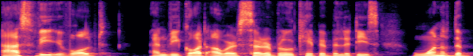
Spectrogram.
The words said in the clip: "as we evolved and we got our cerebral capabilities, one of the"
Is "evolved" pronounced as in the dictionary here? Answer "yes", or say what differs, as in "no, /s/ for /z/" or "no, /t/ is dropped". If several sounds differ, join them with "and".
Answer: yes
